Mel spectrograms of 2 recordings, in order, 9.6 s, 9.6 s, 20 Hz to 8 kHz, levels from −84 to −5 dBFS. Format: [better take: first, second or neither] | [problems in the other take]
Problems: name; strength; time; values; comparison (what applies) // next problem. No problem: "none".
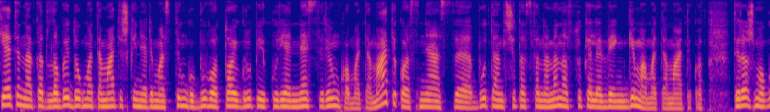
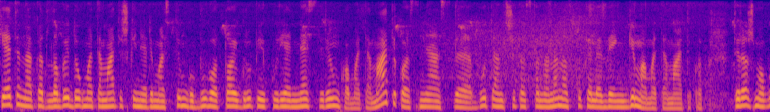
first | background sound (Bird); 19 dB below the speech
